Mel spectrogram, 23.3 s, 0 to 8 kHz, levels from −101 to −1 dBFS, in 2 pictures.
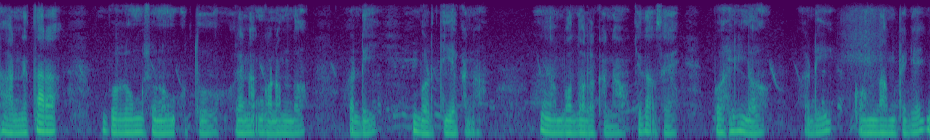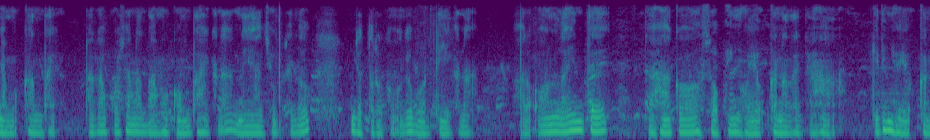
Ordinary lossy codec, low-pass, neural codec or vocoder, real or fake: Opus, 32 kbps; 7.2 kHz; none; real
